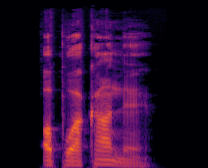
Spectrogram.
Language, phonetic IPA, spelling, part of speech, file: Polish, [ˌɔpwaˈkãnɨ], opłakany, adjective, Pl-opłakany.ogg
